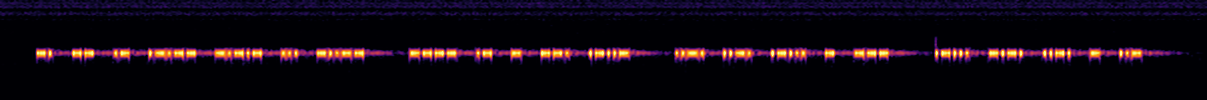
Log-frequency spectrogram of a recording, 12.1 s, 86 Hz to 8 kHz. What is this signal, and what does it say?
Morse code (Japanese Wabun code), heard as a keyed tone, machine-sent, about 39 wpm, spaced as for 27 wpm, 720 Hz. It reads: タヨイテサラユ コイムリヰ チチオムレ オニチムウ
